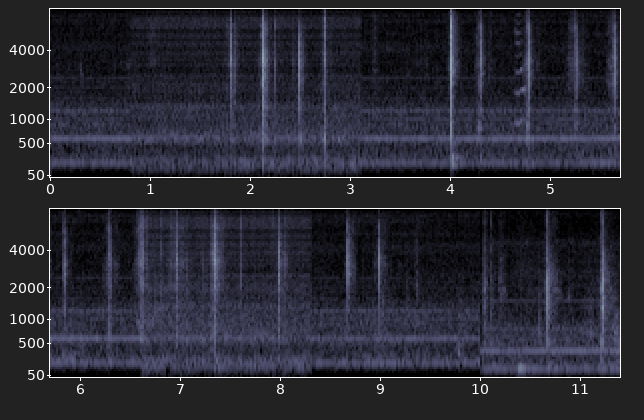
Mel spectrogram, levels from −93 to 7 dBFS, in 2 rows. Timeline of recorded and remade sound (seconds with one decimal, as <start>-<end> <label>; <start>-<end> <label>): 0.0-0.8 recorded; 0.8-3.1 remade; 3.1-6.6 recorded; 6.6-8.3 remade; 8.3-11.4 recorded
